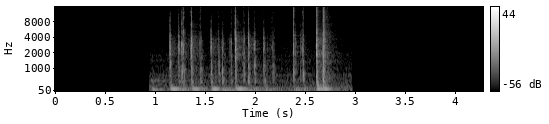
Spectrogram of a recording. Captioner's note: typing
